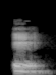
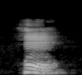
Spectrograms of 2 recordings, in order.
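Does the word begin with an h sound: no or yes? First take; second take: no; yes. First: It begins directly with the vowel. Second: It begins with an h sound. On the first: The speaker calls it right. "the pronunciation is e" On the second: The speaker calls it wrong. "not he"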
